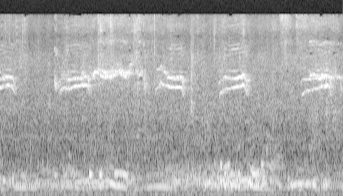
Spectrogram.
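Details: Fantail pigeons of the red tail mark type kept on a Bangladeshi farm, many birds cooing at once in a steady low warble, with short high whistles drifting in and out above the murmur.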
